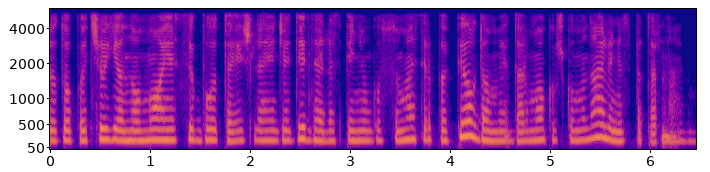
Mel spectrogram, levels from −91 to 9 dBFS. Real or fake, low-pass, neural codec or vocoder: fake; 5.4 kHz; codec, 16 kHz, 4 kbps, FreqCodec, smaller model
